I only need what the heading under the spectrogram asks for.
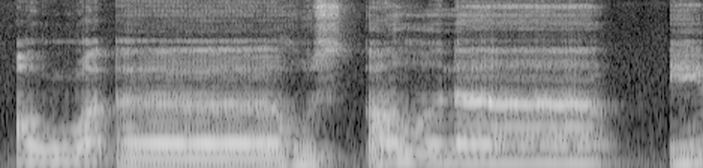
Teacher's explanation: نون ساکن کے بعد را حروف ملون میں سے ہے تو یہاں پر ادغام بلا غنہ ہوگا یعنی کہ بغیر غنہ کے ادغام کر کے پڑھیں گے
